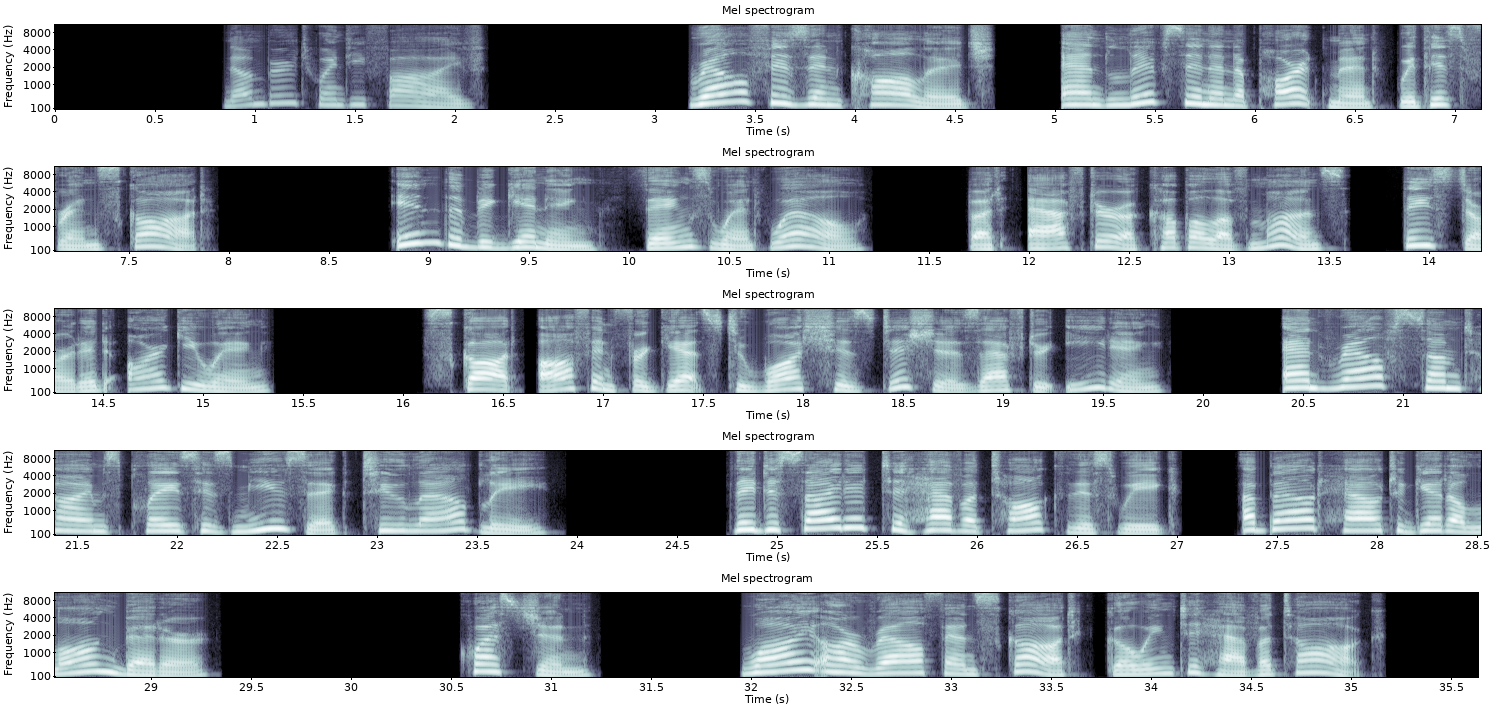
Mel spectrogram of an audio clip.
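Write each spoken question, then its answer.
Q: Why are Ralph and Scott going to have a talk?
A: They have been arguing and want to get along better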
